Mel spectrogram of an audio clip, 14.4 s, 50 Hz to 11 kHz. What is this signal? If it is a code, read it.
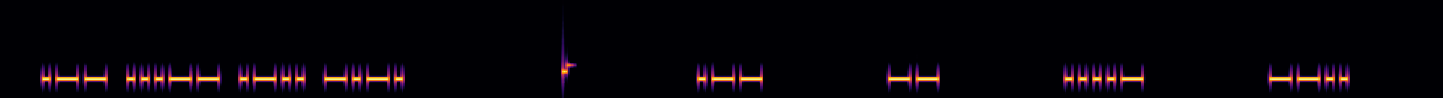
Morse code, heard as a keyed tone, about 17 wpm, spaced as for 9 wpm, 700 Hz. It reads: W3LC WM4Z
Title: USA Call Signs - 4 Characters - 6x Character Spacing - 17wpm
